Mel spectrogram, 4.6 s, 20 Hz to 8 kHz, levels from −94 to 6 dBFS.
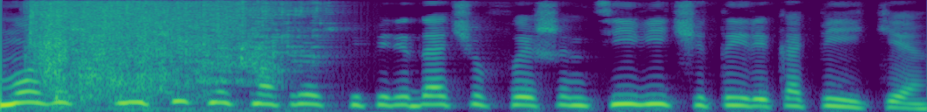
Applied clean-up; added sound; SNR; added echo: classical method log-MMSE.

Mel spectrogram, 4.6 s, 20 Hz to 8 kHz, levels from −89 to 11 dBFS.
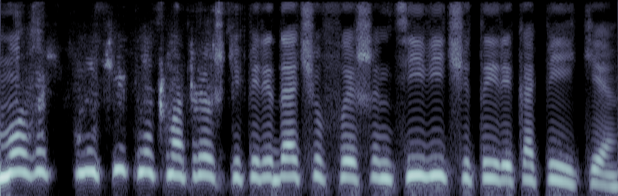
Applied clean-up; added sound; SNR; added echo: neural mask model Resemble Enhance denoiser.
